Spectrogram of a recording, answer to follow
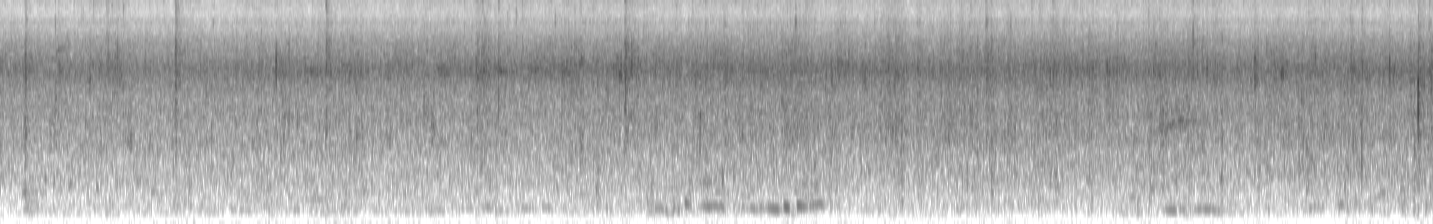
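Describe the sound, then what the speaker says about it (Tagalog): Rain falling near a swollen, fast-running stream, a steady broadband hiss of water that stays even and fairly close throughout with no break. "Yan, nagulan na po."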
